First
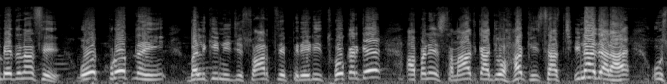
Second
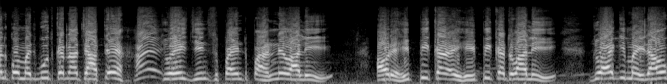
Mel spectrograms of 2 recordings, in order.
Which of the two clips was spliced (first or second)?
second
